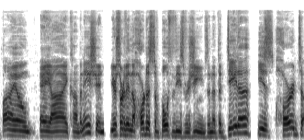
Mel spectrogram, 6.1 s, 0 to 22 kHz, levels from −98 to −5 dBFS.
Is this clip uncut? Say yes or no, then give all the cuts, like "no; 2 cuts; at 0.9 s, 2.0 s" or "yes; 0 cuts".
no; 2 cuts; at 2.1 s, 5.1 s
